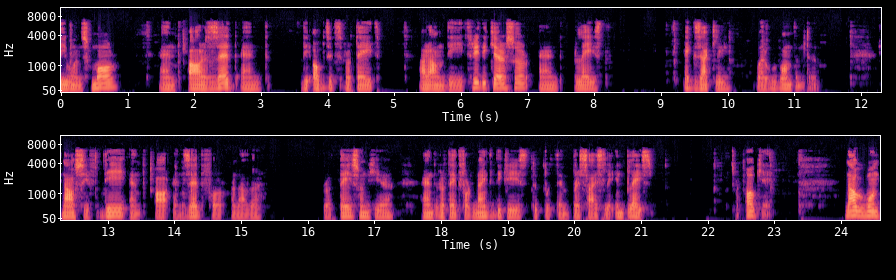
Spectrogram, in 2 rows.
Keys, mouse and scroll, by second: 0.4 shift+d, 9.1-11.8 middle drag, 12.8 shift+d, 19.4 middle click, 19.8 click, 23.8-24.5 middle drag.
